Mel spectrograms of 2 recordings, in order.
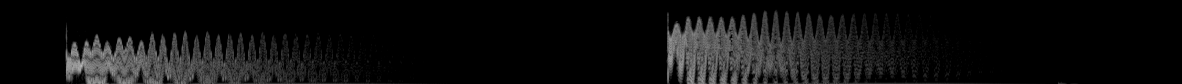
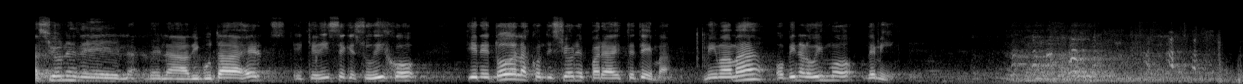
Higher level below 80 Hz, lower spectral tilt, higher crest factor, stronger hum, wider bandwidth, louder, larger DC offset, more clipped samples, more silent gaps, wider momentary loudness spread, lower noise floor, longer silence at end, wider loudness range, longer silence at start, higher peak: first, -52 dBFS vs -60 dBFS; second, -2 dB/octave vs -5.5 dB/octave; about the same, 20 dB vs 16 dB; neither; first, 13.5 kHz vs 9.6 kHz; second, -28 LUFS vs -21 LUFS; neither; neither; neither; first, 24 LU vs 16 LU; first, under -90 dBFS vs -45 dBFS; first, 2.75 s vs 0 s; first, 18 LU vs 9 LU; first, 0.65 s vs 0.35 s; second, -16 dBFS vs -6 dBFS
